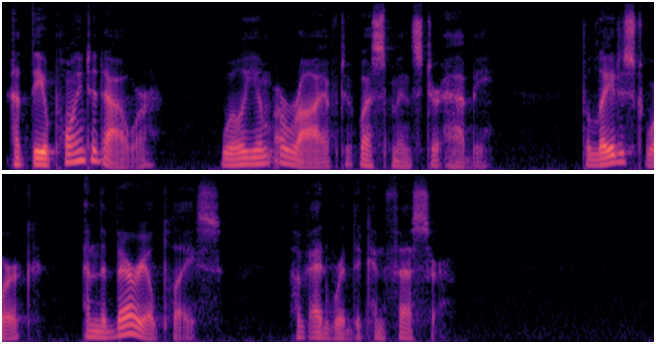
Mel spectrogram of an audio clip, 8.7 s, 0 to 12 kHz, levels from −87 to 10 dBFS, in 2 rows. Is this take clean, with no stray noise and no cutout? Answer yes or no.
yes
